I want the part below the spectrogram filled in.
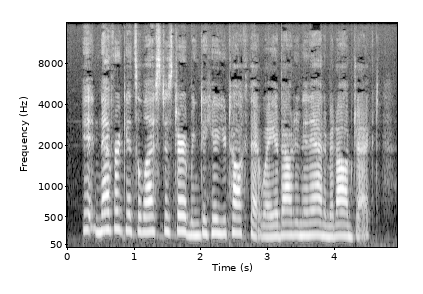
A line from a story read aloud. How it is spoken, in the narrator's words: Sam laughs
